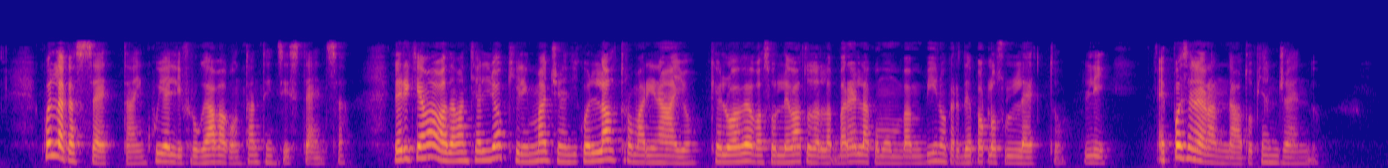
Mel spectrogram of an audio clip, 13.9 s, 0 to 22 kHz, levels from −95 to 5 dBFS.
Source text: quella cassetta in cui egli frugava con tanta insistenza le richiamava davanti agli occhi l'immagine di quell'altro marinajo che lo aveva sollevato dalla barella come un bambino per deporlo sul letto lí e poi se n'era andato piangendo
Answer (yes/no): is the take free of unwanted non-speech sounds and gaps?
yes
